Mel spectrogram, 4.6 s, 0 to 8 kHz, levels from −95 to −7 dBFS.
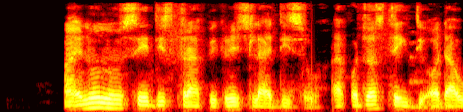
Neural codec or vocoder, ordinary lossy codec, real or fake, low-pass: none; AAC, 32 kbps; real; 7.2 kHz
